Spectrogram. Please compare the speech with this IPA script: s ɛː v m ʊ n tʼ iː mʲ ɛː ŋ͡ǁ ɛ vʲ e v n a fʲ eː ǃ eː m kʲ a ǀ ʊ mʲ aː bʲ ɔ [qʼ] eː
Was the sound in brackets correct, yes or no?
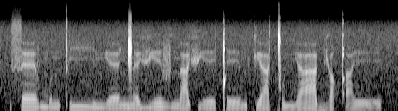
yes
